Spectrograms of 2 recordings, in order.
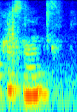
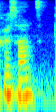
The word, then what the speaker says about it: croissant: They sell croissants. Which also, my sister's gonna be mad, but it's actually not, it's not pronounced croissants, it's pronounced croissant, okay? – She's oh, my bad.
